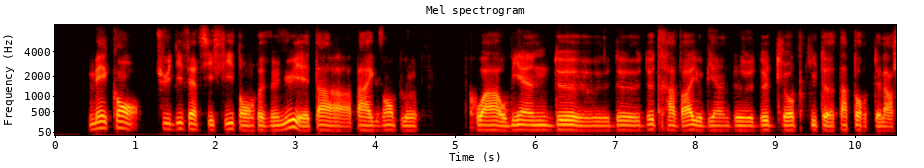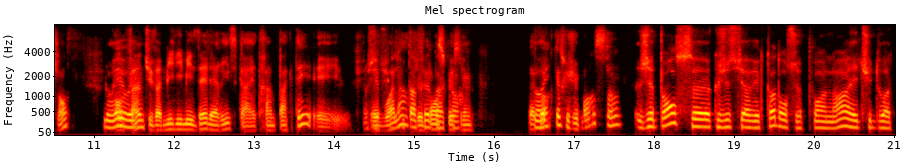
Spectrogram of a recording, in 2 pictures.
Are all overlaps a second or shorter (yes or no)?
no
